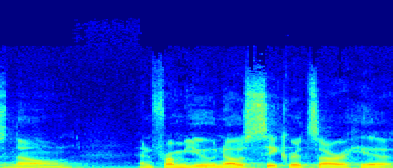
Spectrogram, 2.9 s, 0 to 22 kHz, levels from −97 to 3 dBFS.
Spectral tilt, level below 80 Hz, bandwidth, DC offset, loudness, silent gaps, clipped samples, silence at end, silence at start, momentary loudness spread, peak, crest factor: -5.5 dB/octave; -60 dBFS; 15 kHz; under 0.1%; -29 LUFS; none; under 0.1%; 0 s; 0 s; 14 LU; -12 dBFS; 18 dB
